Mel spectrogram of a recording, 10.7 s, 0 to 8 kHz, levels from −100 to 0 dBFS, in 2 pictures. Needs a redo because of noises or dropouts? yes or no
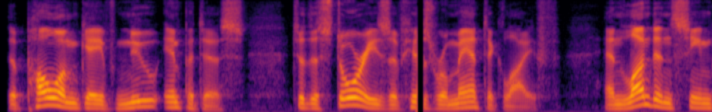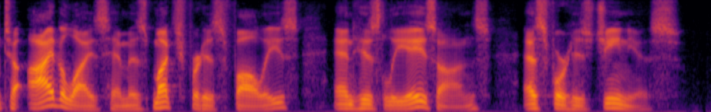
yes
